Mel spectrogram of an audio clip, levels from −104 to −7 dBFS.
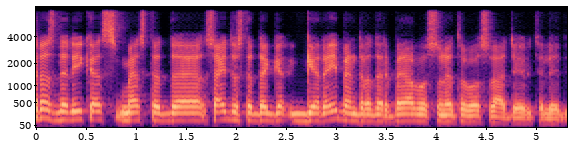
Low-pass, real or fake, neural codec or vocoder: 7.2 kHz; fake; codec, 16 kHz in and 24 kHz out, 1 kbps, XY-Tokenizer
